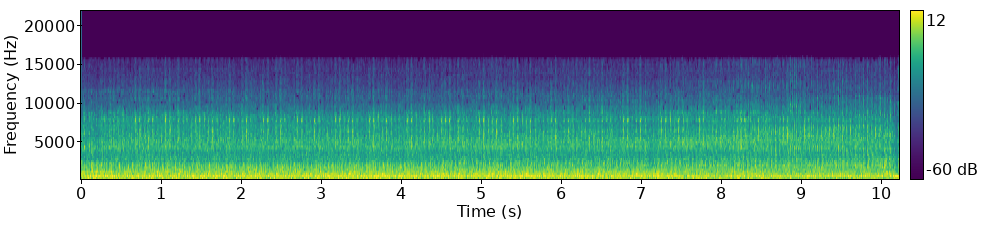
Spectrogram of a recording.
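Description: A Janome AirThread 2000D serger stitches and trims along a fabric edge, giving a steady, close mechanical whir and rapid buzzing that runs without pause for about ten seconds, with no talking.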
